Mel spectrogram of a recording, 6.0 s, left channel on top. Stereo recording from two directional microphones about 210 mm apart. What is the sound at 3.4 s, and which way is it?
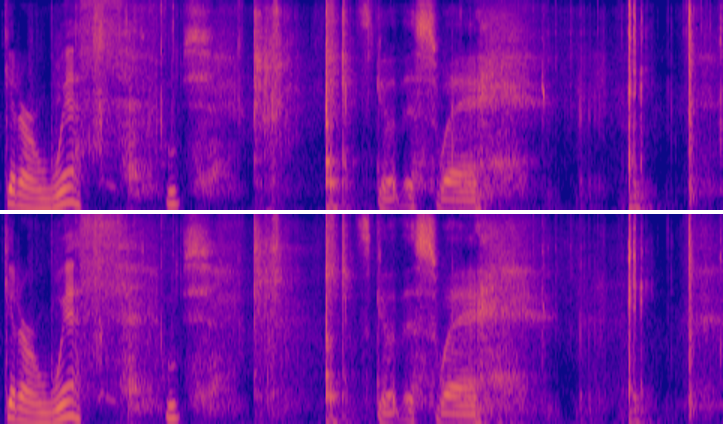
Speech, 25° right (ahead or behind).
